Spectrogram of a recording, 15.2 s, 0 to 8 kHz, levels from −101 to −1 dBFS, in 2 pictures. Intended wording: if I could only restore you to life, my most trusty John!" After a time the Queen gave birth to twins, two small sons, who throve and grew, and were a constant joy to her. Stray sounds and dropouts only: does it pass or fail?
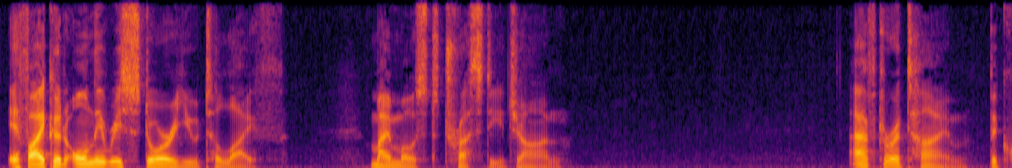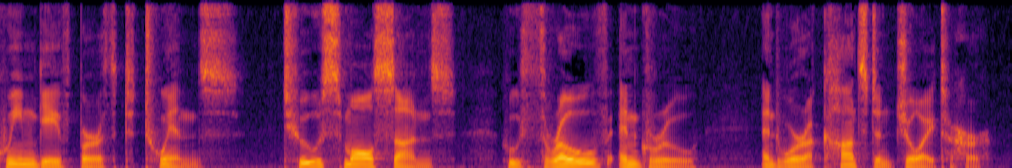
pass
